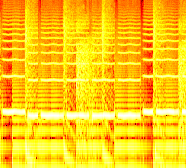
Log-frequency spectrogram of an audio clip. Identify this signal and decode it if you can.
There is no code.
